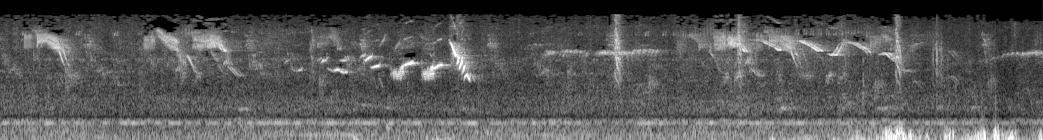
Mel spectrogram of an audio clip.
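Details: Caged double-collared seedeater pair in the bush during a fibre-pulling session, the captive male dueling a strong free-flying black male. Rapid descending whistled slurs come in quick runs, with thumps and handling noise toward the end.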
